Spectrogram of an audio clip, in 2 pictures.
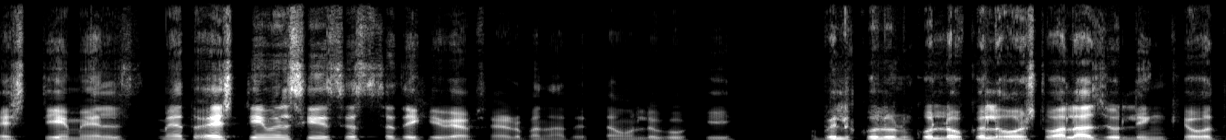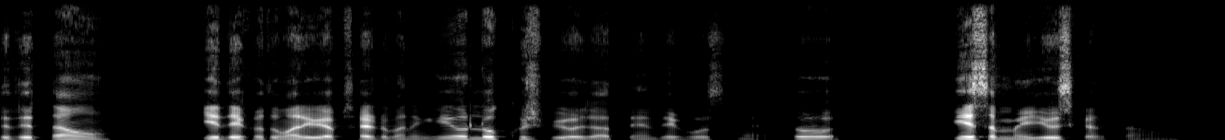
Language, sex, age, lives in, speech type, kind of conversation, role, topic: Hindi, male, 20-24, India, conversation, podcast, guest, Remote work aur technology se tumhara work-life balance kaise badlega?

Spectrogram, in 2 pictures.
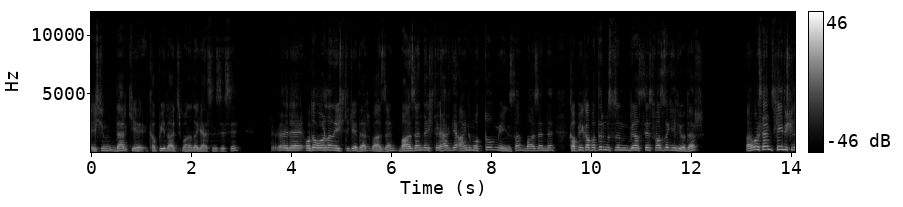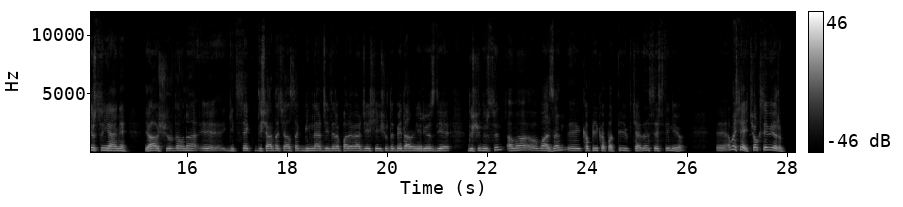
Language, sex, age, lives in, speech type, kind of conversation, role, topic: Turkish, male, 35-39, Austria, conversation, podcast, guest, Müzik zevkini nasıl tanımlarsın ve hangi kaynaklardan etkileniyorsun?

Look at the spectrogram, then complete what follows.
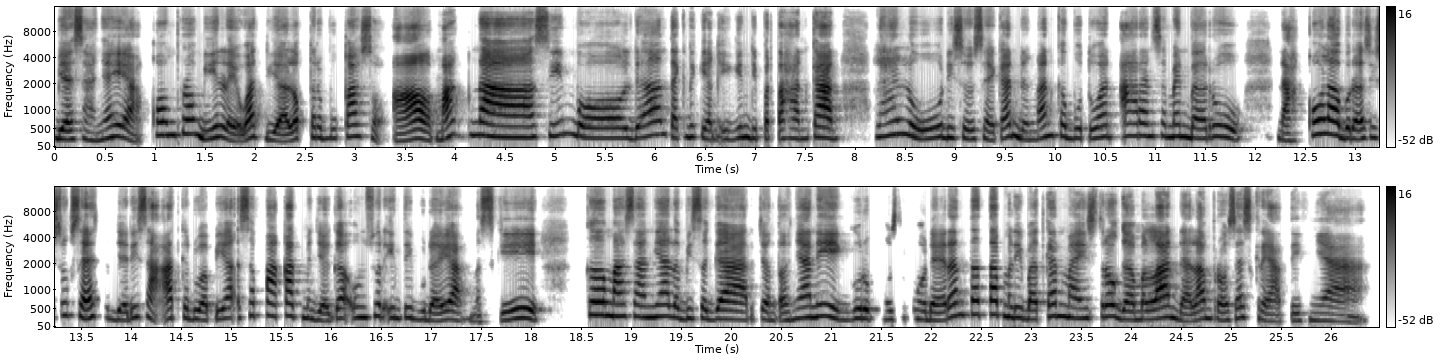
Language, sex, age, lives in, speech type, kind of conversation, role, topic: Indonesian, female, 30-34, Indonesia, read, expert-assistant, expert, Bagaimana pertemuan antara agama-agama berbeda membentuk budaya di berbagai tempat di dunia?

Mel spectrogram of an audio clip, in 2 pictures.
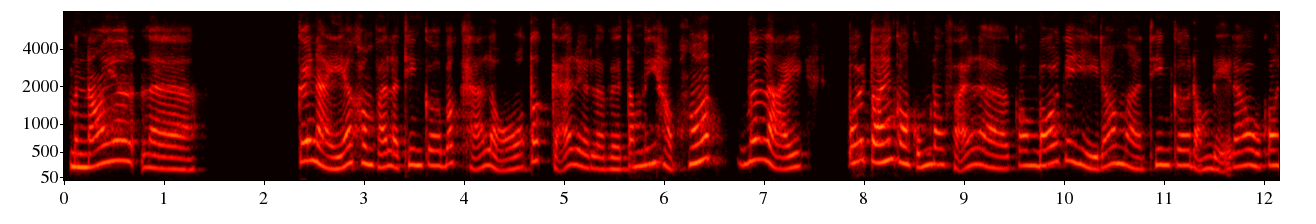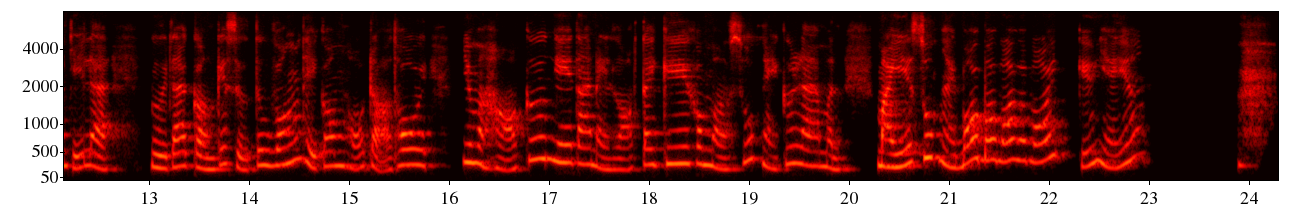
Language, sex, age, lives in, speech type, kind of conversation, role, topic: Vietnamese, female, 25-29, Vietnam, conversation, advice, user, Bạn nên làm gì khi không nhận được sự hỗ trợ từ người thân trong quá trình theo đuổi mục tiêu của mình?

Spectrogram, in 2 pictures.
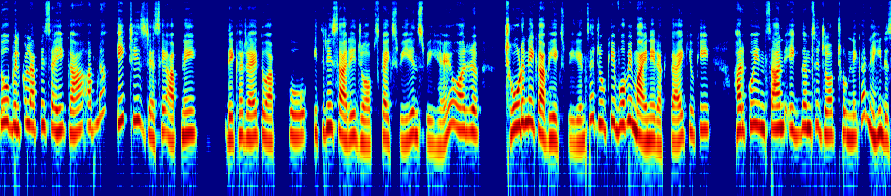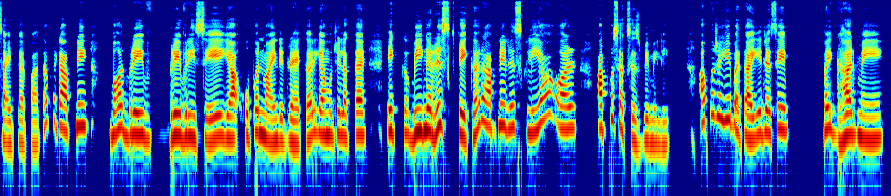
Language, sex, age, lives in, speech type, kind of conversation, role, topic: Hindi, female, 50-54, India, conversation, podcast, host, Aapko kab lagta hai ki naukri chhodna sahi hota hai?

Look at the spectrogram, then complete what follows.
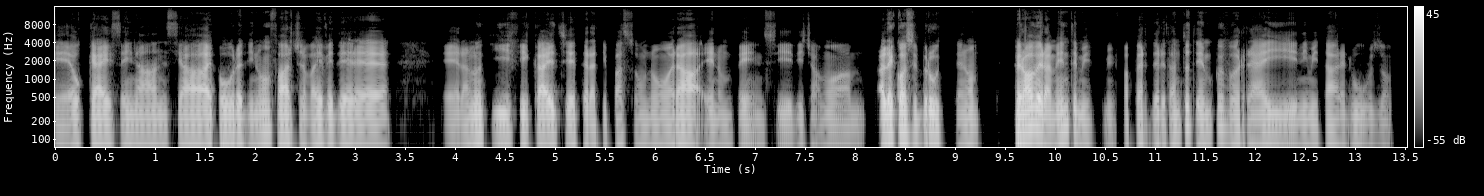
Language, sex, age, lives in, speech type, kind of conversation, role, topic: Italian, male, 25-29, Italy, conversation, advice, user, Come posso ridurre le distrazioni digitali nella mia giornata?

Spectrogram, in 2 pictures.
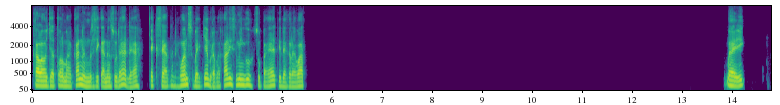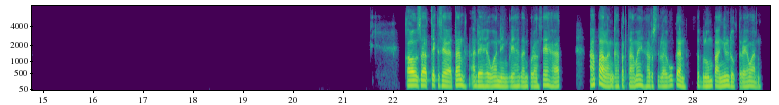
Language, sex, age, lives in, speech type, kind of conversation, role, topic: Indonesian, male, 30-34, Indonesia, read, expert-assistant, asker, Bagaimana cara membuat jadwal perawatan harian ternak agar hasilnya lebih maksimal dan hewan tetap sehat?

